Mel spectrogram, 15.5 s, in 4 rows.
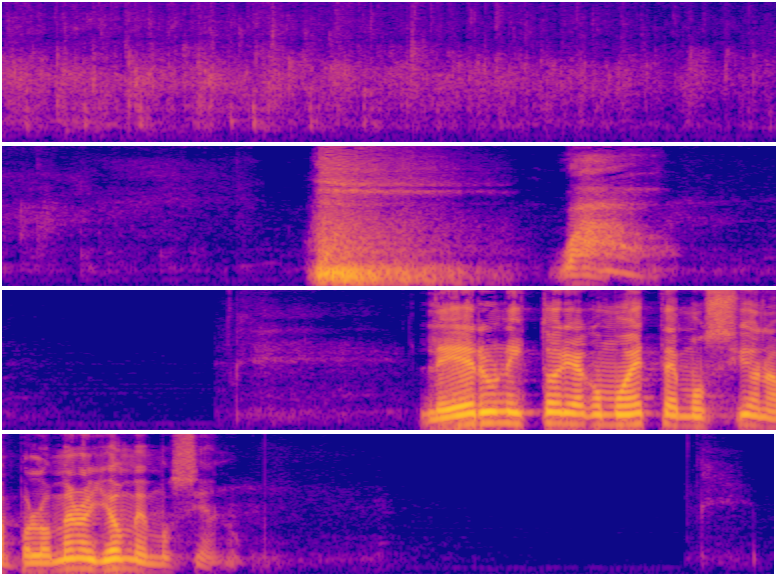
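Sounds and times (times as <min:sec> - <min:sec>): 
audience applause: 0:00.0 - 0:04.5
breathy bursts into a microphone: 0:05.4 - 0:07.5
speech: 0:09.8 - 0:12.9.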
